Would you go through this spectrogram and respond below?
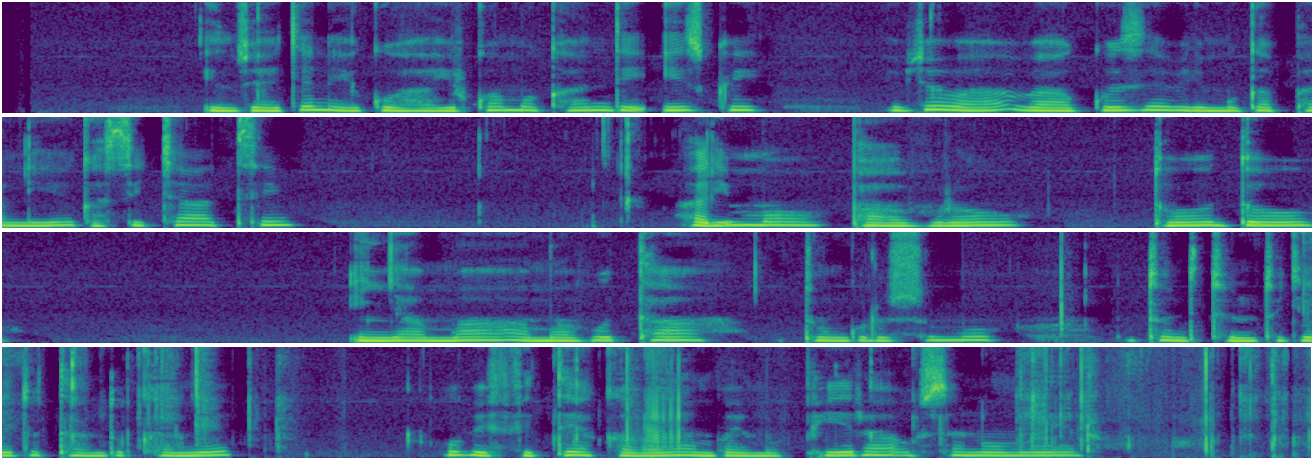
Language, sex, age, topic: Kinyarwanda, female, 18-24, finance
